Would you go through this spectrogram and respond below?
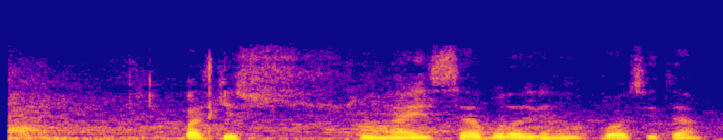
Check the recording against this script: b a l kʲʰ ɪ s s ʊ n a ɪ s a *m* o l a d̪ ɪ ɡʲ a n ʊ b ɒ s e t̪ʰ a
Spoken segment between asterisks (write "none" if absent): b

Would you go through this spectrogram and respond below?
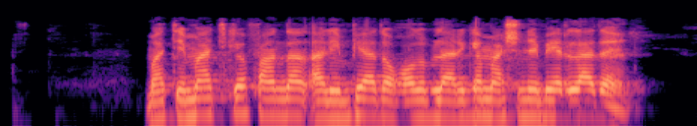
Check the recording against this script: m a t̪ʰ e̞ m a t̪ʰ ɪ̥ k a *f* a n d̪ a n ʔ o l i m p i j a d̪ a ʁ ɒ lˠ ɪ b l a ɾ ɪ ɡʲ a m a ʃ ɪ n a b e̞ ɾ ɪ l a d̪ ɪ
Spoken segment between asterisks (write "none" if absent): f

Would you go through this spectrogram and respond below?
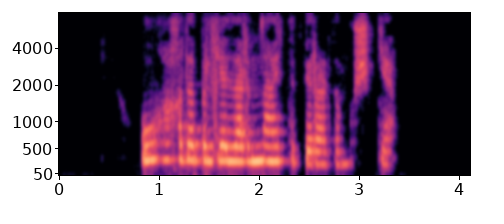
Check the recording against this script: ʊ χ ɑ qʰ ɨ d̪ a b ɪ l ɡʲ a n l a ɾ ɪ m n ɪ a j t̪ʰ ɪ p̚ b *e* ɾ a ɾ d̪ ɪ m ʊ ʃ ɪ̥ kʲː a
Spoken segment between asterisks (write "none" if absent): e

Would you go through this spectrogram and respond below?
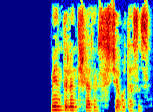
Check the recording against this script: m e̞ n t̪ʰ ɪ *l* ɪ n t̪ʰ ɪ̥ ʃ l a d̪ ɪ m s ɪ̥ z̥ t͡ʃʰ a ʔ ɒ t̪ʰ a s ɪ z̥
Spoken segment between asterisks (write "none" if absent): l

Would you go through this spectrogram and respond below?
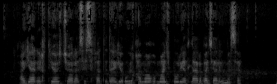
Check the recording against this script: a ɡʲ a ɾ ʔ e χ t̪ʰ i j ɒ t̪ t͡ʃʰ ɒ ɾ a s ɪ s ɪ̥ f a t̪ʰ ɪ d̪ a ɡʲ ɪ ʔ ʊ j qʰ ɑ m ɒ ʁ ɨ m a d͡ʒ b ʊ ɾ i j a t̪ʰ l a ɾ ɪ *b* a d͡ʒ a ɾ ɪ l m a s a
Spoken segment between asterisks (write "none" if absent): b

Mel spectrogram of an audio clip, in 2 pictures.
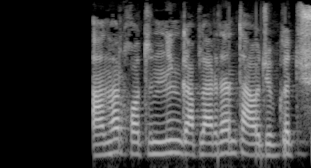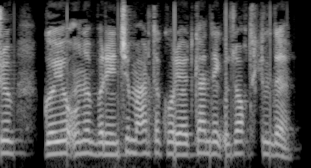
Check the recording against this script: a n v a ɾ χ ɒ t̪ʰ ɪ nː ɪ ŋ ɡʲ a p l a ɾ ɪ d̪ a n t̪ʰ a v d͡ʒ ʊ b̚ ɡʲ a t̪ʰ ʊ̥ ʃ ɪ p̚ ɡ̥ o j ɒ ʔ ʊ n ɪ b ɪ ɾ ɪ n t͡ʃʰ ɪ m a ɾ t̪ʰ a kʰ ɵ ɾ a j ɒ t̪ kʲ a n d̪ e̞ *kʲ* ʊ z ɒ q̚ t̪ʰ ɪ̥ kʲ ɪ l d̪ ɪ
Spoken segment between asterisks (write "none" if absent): kʲ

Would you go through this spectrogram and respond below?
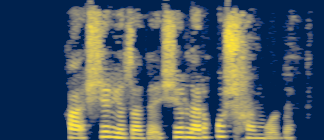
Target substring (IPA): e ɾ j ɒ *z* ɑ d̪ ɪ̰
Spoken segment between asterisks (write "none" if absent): z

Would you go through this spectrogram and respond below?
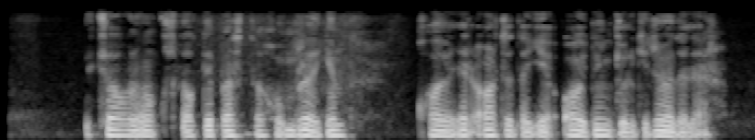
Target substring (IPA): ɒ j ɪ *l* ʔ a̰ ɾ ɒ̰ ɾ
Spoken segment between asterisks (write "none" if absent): l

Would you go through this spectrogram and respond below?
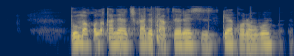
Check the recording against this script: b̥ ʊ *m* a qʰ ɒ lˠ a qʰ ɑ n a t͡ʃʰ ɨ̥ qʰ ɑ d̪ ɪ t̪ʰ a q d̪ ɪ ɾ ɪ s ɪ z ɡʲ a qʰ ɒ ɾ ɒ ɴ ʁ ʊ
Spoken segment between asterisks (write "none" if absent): m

